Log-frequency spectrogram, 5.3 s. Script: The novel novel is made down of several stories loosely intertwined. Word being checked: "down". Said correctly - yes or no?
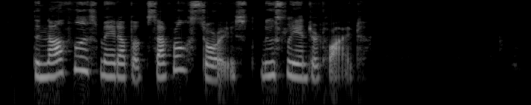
no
